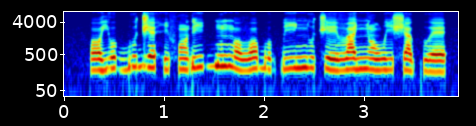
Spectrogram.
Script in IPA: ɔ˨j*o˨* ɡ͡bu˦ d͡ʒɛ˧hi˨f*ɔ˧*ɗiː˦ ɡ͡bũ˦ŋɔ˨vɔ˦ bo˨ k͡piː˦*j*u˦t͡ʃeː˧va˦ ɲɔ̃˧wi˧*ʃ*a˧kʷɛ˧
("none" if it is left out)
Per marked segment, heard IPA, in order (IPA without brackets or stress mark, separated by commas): o˦˨, ɔ̃˧, ɲ, ʃ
